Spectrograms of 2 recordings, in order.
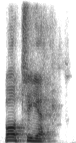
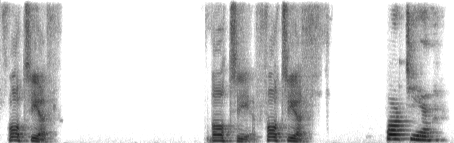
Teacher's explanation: Another tricky thing is that at the end, so you've got to get your tongue between the teeth.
